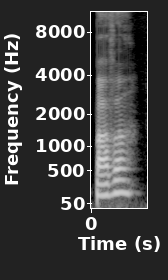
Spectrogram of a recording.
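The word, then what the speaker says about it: bhava: I've also read in, in the liner notes to some of, one of your other albums that you're praised for your bava. Am I saying that correctly? Bava? – Yeah, bava means expression, expressive pain.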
